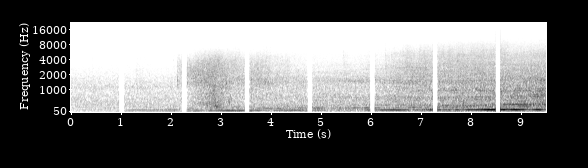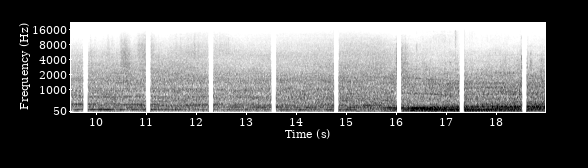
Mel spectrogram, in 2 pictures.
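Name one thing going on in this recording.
A car engine rumbles as a car approaches and grows louder.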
